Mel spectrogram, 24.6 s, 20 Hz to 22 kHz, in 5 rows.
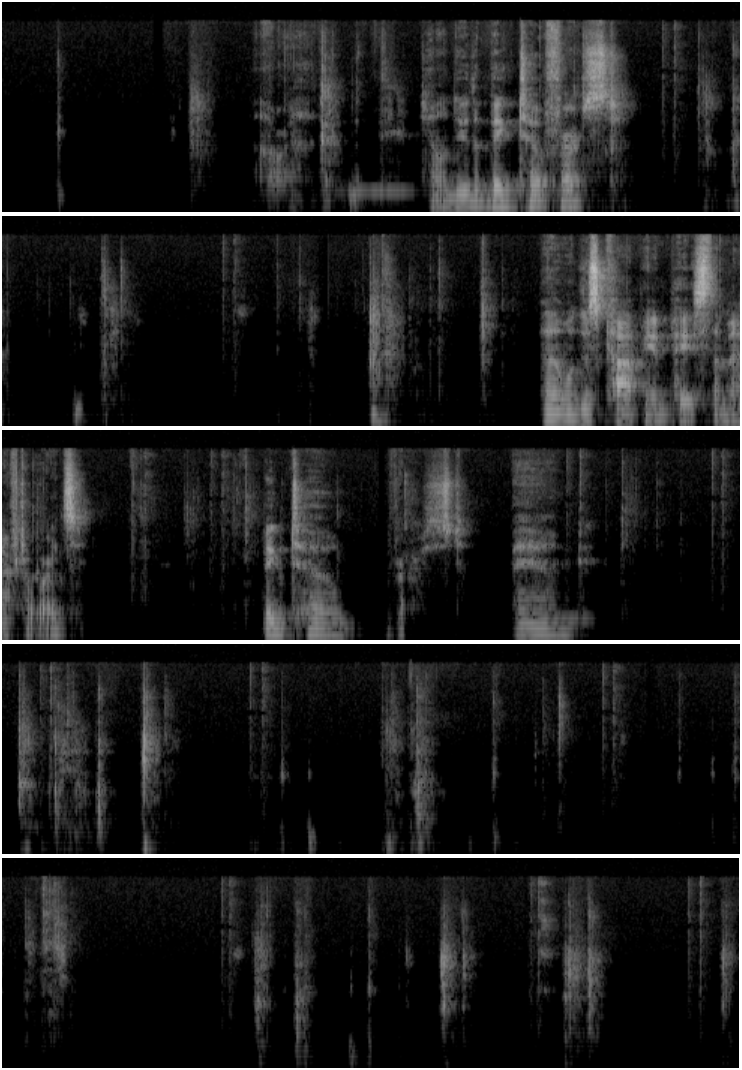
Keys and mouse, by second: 2.5 g, 3.7 ctrl+z, 4.2-6.2 shift+drag, 5.4 e, 6.2-14.8 middle drag, 7.1 ctrl+l, 7.5 q, 12.1 e, 14.7 shift+a, 14.8 click, 14.9-18.3 shift+middle drag, 15.5 e, 18.1 r, 18.3-22.3 drag, 19.6 g, 22.3-24.5 middle drag, 22.3 g, 23.2 r, 24.2 g.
